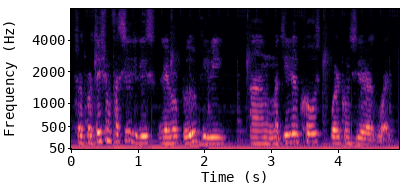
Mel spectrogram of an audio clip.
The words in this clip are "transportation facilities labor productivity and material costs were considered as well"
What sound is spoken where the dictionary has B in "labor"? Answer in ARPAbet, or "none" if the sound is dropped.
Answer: none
